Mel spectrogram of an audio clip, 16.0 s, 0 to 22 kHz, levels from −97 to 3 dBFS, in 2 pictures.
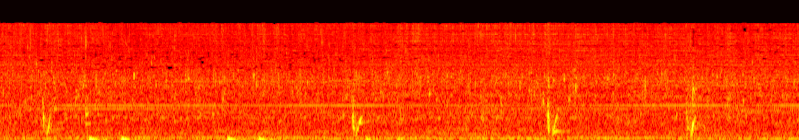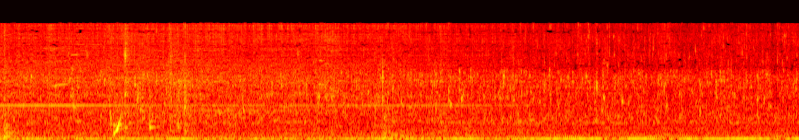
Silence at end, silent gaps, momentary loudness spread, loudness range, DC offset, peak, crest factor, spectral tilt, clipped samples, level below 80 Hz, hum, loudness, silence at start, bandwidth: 0 s; none; 7 LU; 4 LU; under 0.1%; -8 dBFS; 22 dB; -2.5 dB/octave; under 0.1%; -34 dBFS; none; -30 LUFS; 0 s; 11.5 kHz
